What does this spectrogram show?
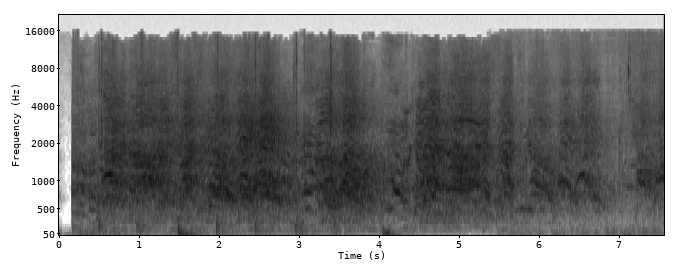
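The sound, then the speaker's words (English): A large crowd of protesters gathered at the doors of the Supreme Court shouts continuously, a dense roar of many voices rising and falling in waves, with occasional low thumps beneath, and no single voice standing out. “These are live images, folks, at the doors of the Supreme Court, where you can see protesters have gathered.”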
